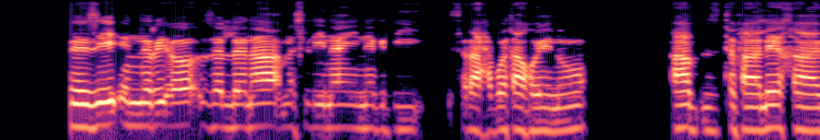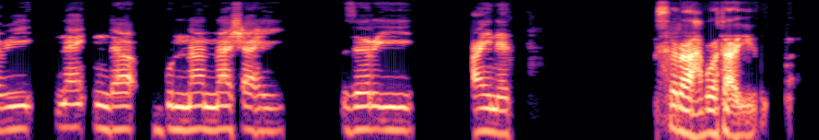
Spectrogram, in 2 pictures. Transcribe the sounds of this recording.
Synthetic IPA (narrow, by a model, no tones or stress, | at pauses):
ʔɨziʔɨnːɨɾiʔo̞zɐlːɐnamɨslinajnɨɡd̪i | sɨɾaħbo̞t̪ʰakʰo̞jnu | ʔaβzɨt̪ʰɐfalɐkɐβaβi | najʔɨnd̪aɡunːanːaʃahi | zɐɾʔi | ʕajnɐt̪̚ | sɨɾaħbo̞t̪ʰaɨ̰jːṵ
